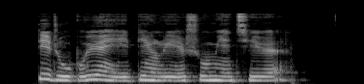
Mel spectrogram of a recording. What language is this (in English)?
Chinese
